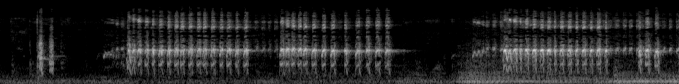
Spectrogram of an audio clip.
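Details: Poksay jambul, the white-crested laughingthrush, singing tirelessly for use in coaxing untrained laughingthrushes into song; harsh rattling chatter comes in three one-second bursts of fast pulses, with a faint low hum underneath.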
